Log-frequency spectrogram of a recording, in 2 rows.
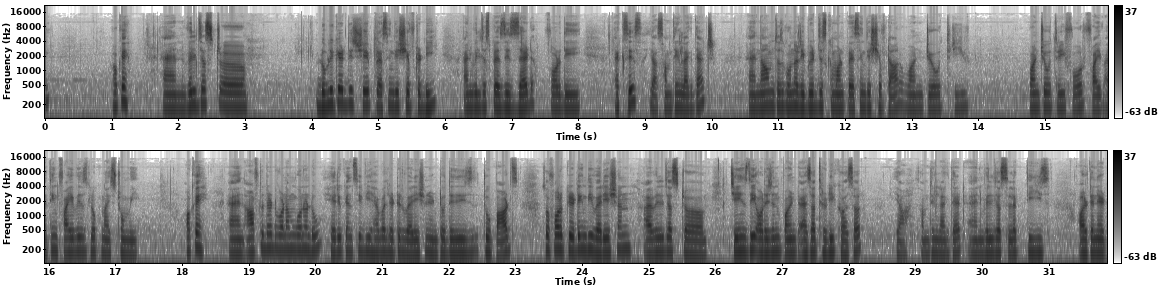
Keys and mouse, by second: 1.1-1.9 middle drag, 2.2 shift+click, 2.6 middle click, 3.1 shift+click, 3.5 middle click, 5.7 shift+d, 12.7 shift+r, 13.2 shift+r, 13.5 shift+r, 16.4-17.8 middle drag, 18.9-19.4 middle drag, 19.7 shift+middle drag, 20.9 shift+click, 24.6 click, 27.1-28.2 drag, 28.7 middle click, 29.4-30.0 middle drag, 30.7 shift+click, 31.3 click.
